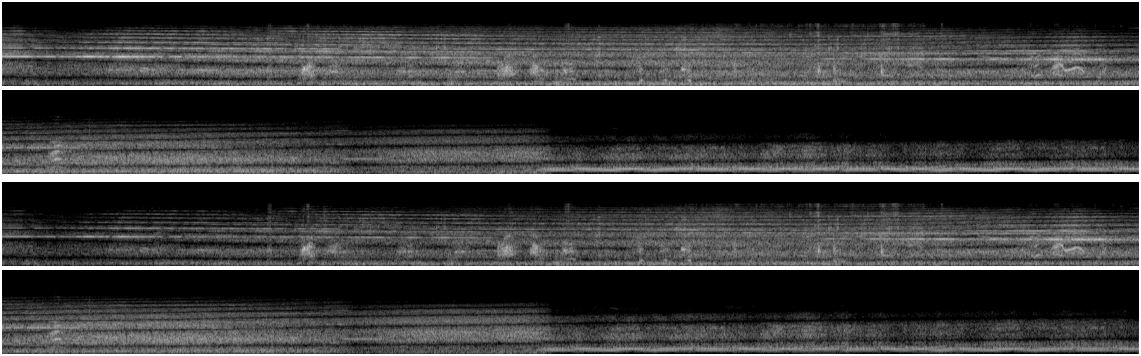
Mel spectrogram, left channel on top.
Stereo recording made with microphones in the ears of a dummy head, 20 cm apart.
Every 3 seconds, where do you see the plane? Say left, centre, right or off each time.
left, left, centre, right, right, right, right, right.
